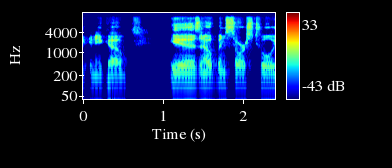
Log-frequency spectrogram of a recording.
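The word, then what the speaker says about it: Kaniko: lot of ways finally there's konico canico or canon code depending on how you say it i say can eco is an open source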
